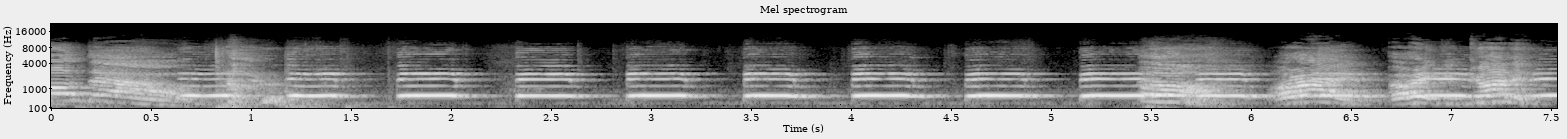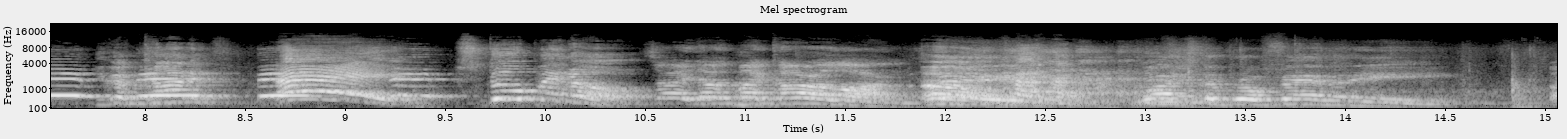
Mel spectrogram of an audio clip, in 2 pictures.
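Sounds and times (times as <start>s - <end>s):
man imitating beeps: 0.6s - 9.7s
man making wordless vocal noises: 5.2s - 9.7s.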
